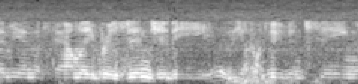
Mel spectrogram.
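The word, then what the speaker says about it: Brisingidae: Chris, can you pronounce that again, please? There we go. Yes, so the family is Brasingidi.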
